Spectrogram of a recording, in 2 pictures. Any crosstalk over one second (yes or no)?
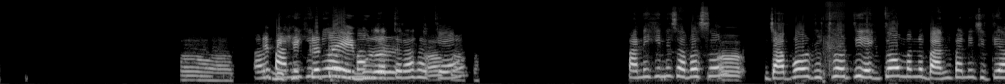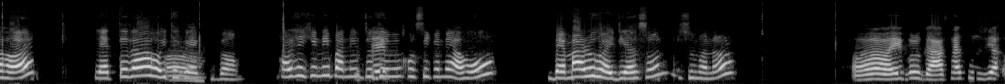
yes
